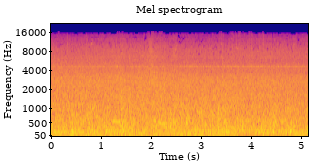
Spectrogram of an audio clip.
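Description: Durango & Silverton narrow-gauge train running along the track: a steady rumble of wheels on rail mixed with rushing air, with a thin steady high tone over it.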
